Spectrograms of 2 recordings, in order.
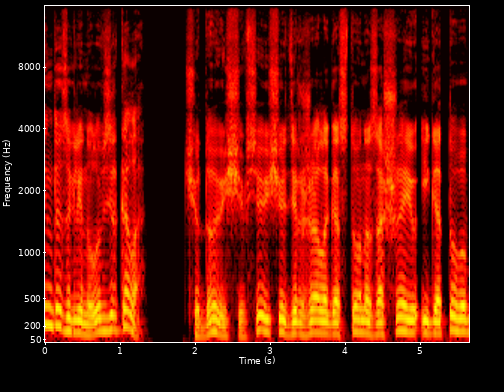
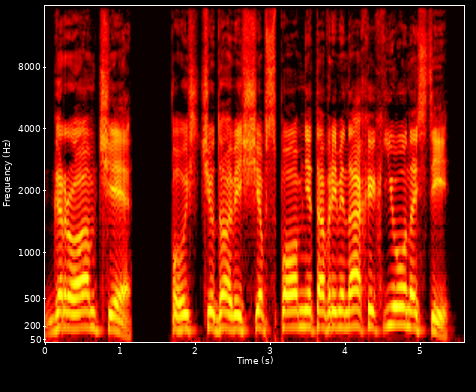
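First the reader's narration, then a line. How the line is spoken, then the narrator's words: Shrieking chorus. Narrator (Russian): завопили сестры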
